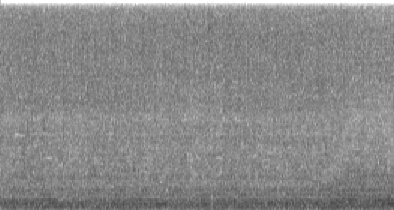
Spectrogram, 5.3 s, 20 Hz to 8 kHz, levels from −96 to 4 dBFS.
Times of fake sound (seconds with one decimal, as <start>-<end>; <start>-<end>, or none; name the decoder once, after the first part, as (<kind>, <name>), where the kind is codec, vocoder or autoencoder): 4.3-5.3 (vocoder, Vocos)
